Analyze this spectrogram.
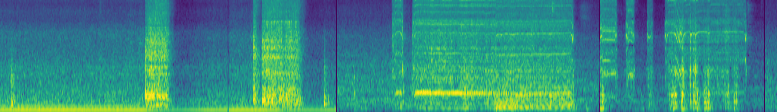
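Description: Cordless drill boring holes in pine boards with a Forstner bit, running in several bursts with one longer steady run near the middle.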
